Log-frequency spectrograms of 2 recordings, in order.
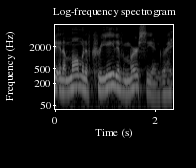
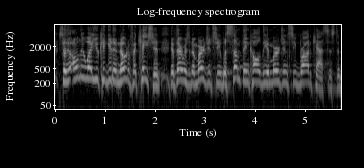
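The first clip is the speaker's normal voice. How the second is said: usual speaking voice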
